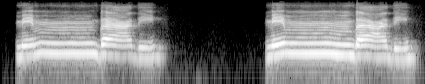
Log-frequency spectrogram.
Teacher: میم کا تو یہ پورا مخرج ہے نا، جو باہر کے پورے ہونٹ ہیں یہ پورا مخرج ہے، لیکن یہاں ہم پورے ہونٹوں کو نہیں بلکہ ہونٹوں کا تھوڑا سا حصہ اندر کر کے ہم اسے میم کو بند کریں گے، اور ہونٹوں میں ایک وائبریشن سی فیل ہوتی ہے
